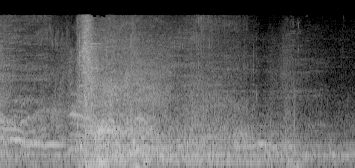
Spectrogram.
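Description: A blade strikes with a heavy impact.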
